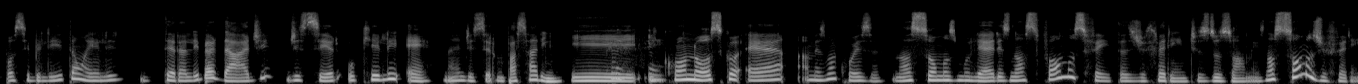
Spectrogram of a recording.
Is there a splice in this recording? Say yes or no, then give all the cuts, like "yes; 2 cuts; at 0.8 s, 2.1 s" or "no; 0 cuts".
yes; 2 cuts; at 4.3 s, 5.7 s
